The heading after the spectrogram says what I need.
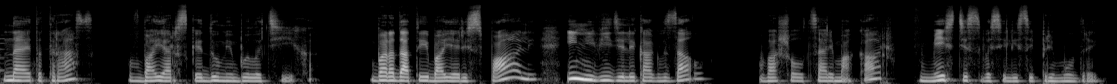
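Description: A woman narrating a fairy-tale audiobook in a lively, expressive way. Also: low voice, unhurried, no echo, clean studio sound. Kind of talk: scripted storybook narration.

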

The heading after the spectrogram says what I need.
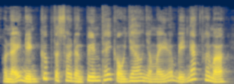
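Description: A man's voice: on the high side, sing-song, very fast, pitched above the performer's own voice. A man voicing a blunt, scolding older uncle who is an exorcist. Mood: gruff.

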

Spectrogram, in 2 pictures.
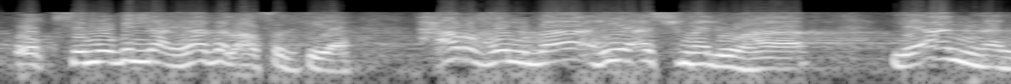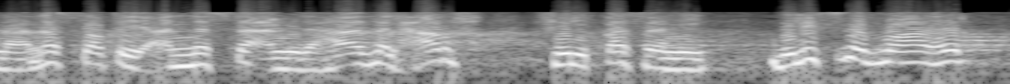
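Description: A man teaching a fiqh text. He asks his students questions, answers them himself, and slows down to stress the key phrases. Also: high-pitched, low-quality recording. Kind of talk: classroom lesson explaining a text.

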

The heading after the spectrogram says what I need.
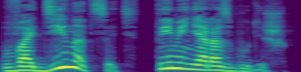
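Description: A woman voicing a calm middle-aged man who speaks in a measured, sober way. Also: lowish voice, no room sound, studio quality. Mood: grave.

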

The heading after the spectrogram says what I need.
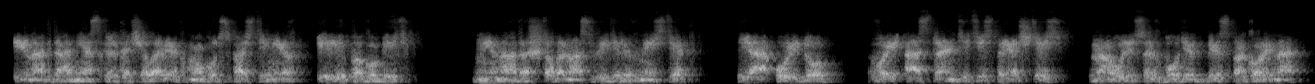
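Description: A man voicing an old male cyborg in a flat, mechanical half-whisper with an echoing robotic filter, as in an audiobook. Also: extremely low pitch, a little slow, pitched below the performer's own voice, exaggerated voice. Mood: grave. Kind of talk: audiobook narration.

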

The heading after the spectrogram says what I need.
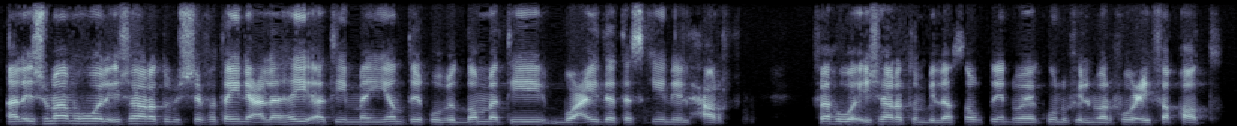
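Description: A man's voice: medium pitch, dry recording, lo-fi sound. A man, a student in a class, reading out definitions of recitation terms from a text. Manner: quick, flat recitation of definitions.

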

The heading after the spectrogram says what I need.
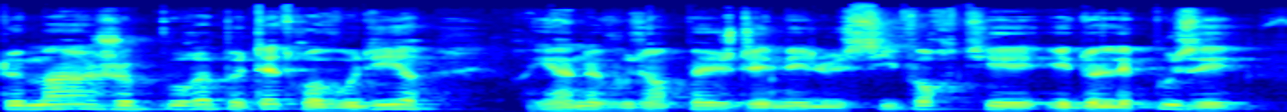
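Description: A man voicing an older artist who confides calmly in a young friend in a read-aloud novel. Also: medium pitch, moderate pace, close to an everyday voice. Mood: confiding. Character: older male artist, kindly mentor.

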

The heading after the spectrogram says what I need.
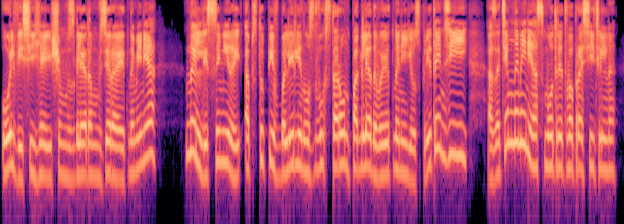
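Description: A man narrates a first-person fantasy audiobook in a high, lively voice that rises and falls expressively. He reads close to the mic, and the recording is dry, with no room sound. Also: brisk, no echo.

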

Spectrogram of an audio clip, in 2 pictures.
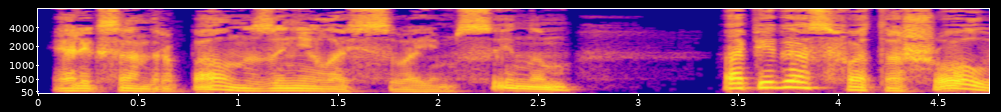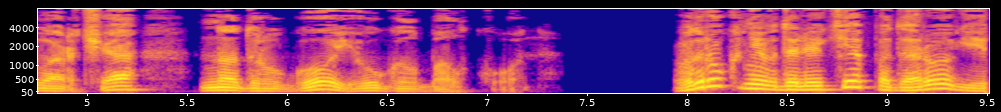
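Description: A low-voiced man reading a classic novel aloud, his delivery lively and expressive, rising and falling with the story. The recording is dry and close. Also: husky, no echo. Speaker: audiobook narrator. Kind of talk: audiobook narration.

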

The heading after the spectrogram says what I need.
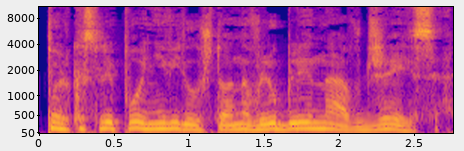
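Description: A man's voice: medium pitch, a little fast, a little mellow, pitched above the performer's own voice, natural voice. A man reading an audiobook and voicing a cruel young man who sneers at his brothers. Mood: mocking. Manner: sneering and scornful.

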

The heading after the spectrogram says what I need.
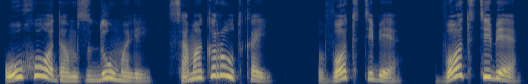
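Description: Woman doing a shouty old peasant dad from a storybook, slow heavy yelling, dry sound. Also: fairly low pitch, sing-song, no echo, full character voice. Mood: furious shouting. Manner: shouting, thundering. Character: stern old peasant father, hot-tempered yet soft-hearted.

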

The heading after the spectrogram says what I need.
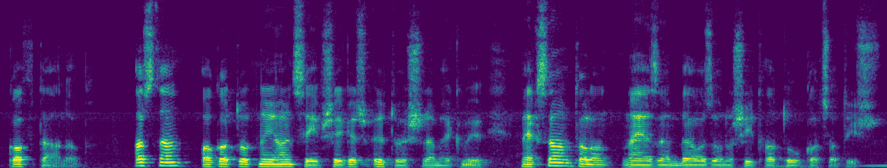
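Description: A man narrating a fantasy novel as an audiobook in a steady storytelling delivery. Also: fairly low pitch, vocal fry. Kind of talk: scripted narration.

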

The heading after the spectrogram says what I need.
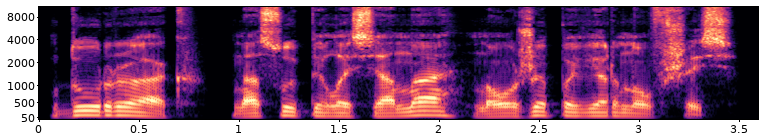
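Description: A man narrating a first-person audiobook in a calm, even storytelling manner. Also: medium pitch, measured pace, dry recording, clean studio sound.

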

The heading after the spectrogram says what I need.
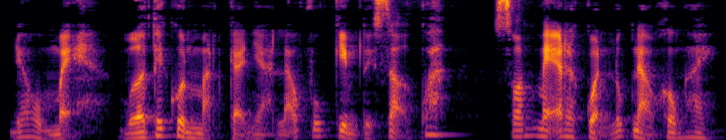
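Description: A pompous but cowardly old village chief pleads in a low, husky voice, as a male storyteller plays him. His pitch rises and falls in lively swings. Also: normal speed. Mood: fearful mutter. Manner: frightened, pleading, mutters.

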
